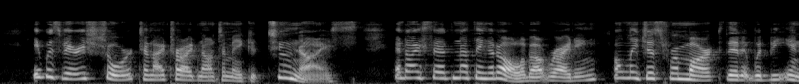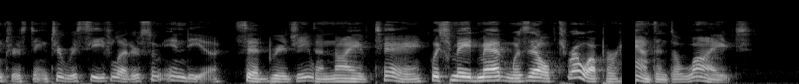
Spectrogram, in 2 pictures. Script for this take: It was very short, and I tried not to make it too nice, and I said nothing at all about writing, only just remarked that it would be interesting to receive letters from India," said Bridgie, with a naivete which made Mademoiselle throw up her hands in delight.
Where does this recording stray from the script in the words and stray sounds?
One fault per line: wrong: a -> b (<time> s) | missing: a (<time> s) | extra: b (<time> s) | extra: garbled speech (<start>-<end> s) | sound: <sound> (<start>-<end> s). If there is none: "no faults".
missing: with (11.1 s)
sound: dropout (14.2-14.3 s)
